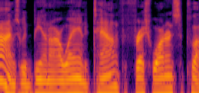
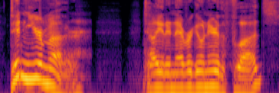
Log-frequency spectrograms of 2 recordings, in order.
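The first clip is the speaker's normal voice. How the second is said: stern, gruff, raised, a bit shaky; 5 semitones higher, 5 dB louder than usual. The man who rescued Lorene from the flood scolds the girls, stern, gruff, a bit shaky. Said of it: "his voice stern and gruff and a bit shaky".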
